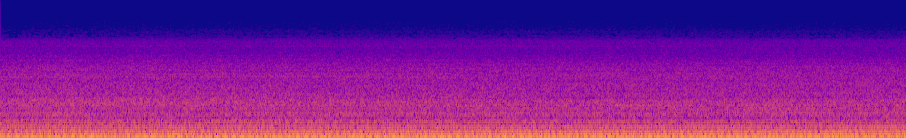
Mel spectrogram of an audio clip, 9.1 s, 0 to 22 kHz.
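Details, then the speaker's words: 1966 Ford Galaxie 500 352 4V V8 warming up after a cold start following three months of sitting, parking brake set, choke still on: a steady, slightly raised idle with an even low rumble and no misfires or rattles. Normal cold fast idle. "Oh, the cold light just blinked. There it goes, out now. And I doubt the choke will come off yet."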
